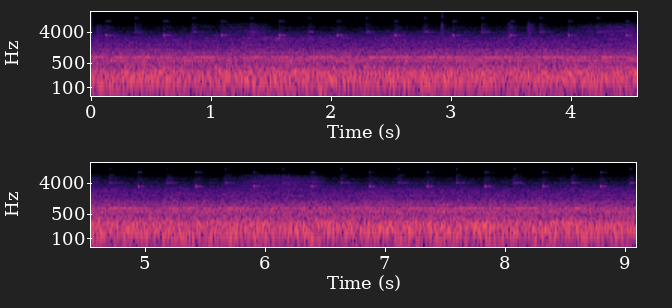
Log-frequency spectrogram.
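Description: Electric commuter train running slowly, heard from inside the car: a steady rumble with a constant hum.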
